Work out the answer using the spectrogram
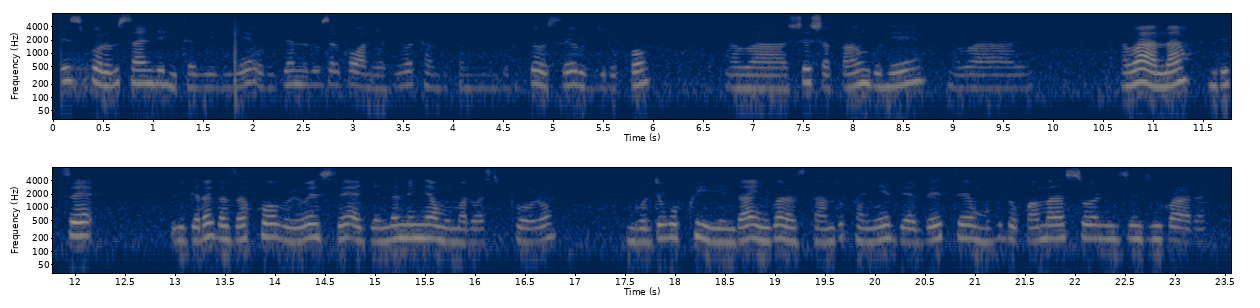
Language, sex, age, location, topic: Kinyarwanda, female, 25-35, Huye, health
